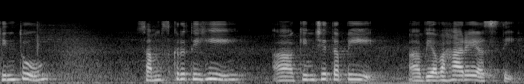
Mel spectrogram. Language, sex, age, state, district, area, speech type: Sanskrit, female, 45-60, Andhra Pradesh, Krishna, urban, spontaneous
